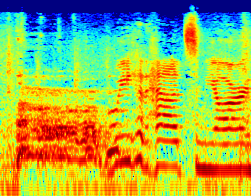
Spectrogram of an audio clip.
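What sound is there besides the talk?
dog barking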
